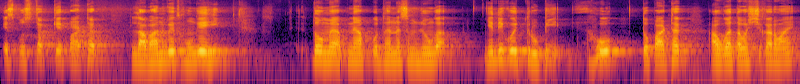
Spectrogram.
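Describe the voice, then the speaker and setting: Man, reading a book preface aloud, earnest, slightly high voice, flat monotone delivery. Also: moderate pace. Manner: earnest reading with small slips and restarts.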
